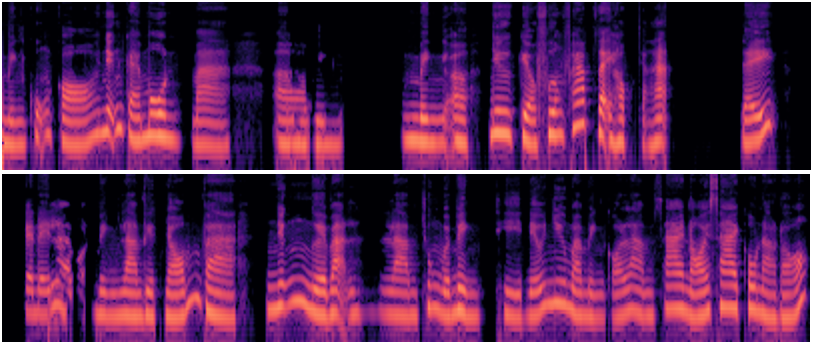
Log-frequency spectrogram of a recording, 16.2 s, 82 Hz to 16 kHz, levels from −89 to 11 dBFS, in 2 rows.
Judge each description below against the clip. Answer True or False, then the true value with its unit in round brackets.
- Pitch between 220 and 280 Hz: False (205 Hz)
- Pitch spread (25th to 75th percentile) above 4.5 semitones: False (3.8 semitones)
